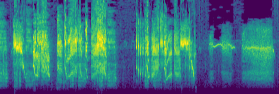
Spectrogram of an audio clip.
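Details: Swiftlet roosting call: dense bursts of high, buzzy twitters and dry clicks, each about a second long, ending in a thin, steady, whistled trill.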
